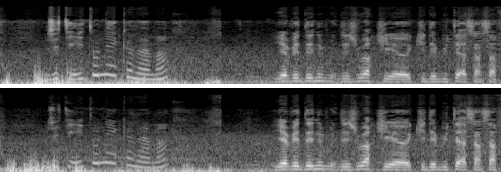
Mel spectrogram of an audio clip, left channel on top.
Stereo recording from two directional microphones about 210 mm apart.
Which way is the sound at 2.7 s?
25° right (ahead or behind).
